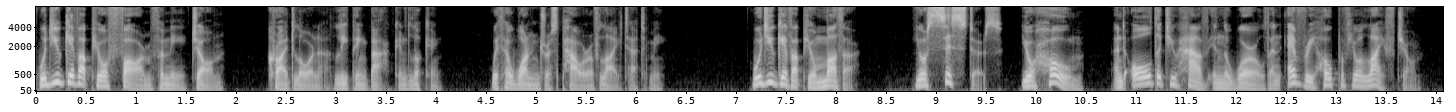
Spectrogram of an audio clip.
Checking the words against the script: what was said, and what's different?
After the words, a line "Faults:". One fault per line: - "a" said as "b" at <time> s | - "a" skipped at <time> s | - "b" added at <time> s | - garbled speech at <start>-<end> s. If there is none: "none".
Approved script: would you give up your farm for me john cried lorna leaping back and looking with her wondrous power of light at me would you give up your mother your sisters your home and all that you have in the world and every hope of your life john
would you give up your farm for me john cried lorna leaping back and looking with her wondrous power of light at me would you give up your mother your sisters your home and all that you have in the world and every hope of your life john
Faults:
none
